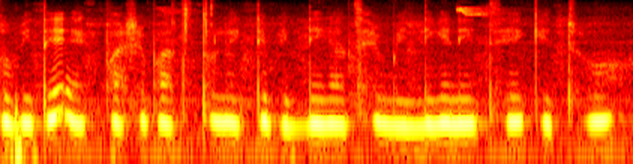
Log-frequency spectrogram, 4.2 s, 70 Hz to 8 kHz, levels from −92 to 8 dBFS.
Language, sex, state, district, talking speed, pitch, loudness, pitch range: Bengali, female, Tripura, West Tripura, 130 wpm, 230 Hz, -14 LUFS, 225-240 Hz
